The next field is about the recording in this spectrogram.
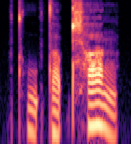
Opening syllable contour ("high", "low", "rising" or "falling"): low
